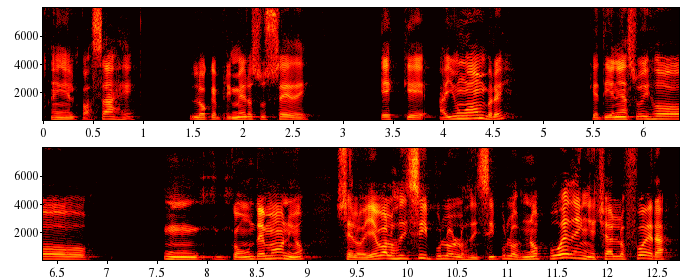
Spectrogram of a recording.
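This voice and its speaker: A man's voice: a little high, a bit bright. A male pastor teaching a sermon in an explanatory way, often restarting phrases and rephrasing with asides. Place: church sanctuary.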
